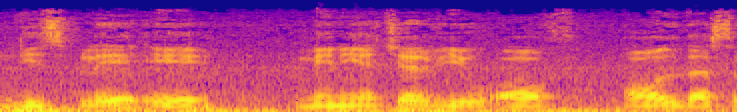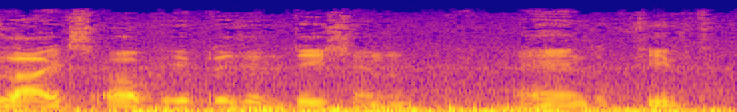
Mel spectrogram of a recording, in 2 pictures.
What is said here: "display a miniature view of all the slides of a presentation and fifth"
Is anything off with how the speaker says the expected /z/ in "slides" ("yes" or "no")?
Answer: yes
